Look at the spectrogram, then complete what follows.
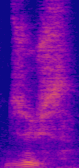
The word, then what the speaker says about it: DZUS: In this little film, I'm going to try to unravel the mystery of the DZUS fastener, spelt DZUS, pronounced Zeus, otherwise known as the quarter turn fastener.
